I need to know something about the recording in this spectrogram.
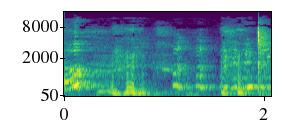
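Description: People laughing and chuckling, with bits of talk mixed in.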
